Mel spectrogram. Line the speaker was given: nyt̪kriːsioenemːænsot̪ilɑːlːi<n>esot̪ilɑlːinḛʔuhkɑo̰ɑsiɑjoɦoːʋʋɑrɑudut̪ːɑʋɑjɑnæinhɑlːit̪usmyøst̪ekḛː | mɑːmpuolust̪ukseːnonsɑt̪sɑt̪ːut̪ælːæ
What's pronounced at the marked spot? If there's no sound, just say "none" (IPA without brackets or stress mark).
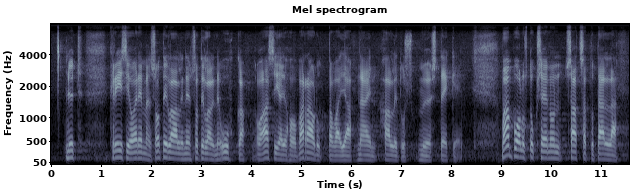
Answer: n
